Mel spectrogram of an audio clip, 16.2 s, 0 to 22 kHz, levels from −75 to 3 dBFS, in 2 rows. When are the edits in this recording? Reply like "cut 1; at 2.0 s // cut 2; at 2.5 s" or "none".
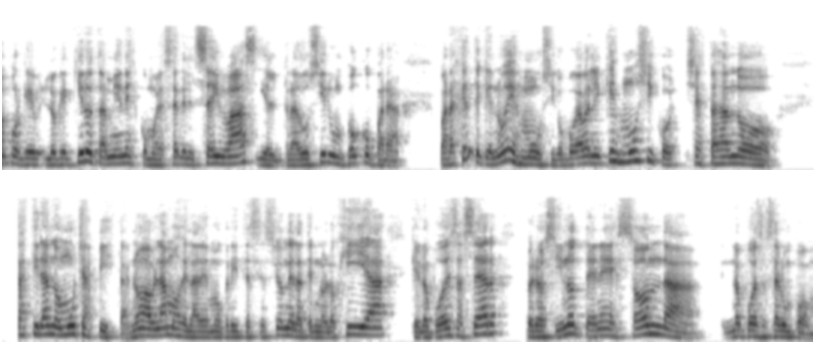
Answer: none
